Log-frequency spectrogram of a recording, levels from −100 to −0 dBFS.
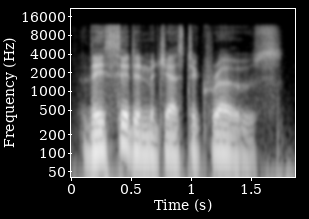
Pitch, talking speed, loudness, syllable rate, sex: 95 Hz, 160 wpm, -18 LUFS, 4.3 syllables/s, male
